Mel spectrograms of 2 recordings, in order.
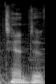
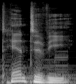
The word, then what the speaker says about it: Tantive: For one, you're probably going to see people in the comments saying it's pronounced Tantive, which does seem to be technically correct, but it's just silly.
